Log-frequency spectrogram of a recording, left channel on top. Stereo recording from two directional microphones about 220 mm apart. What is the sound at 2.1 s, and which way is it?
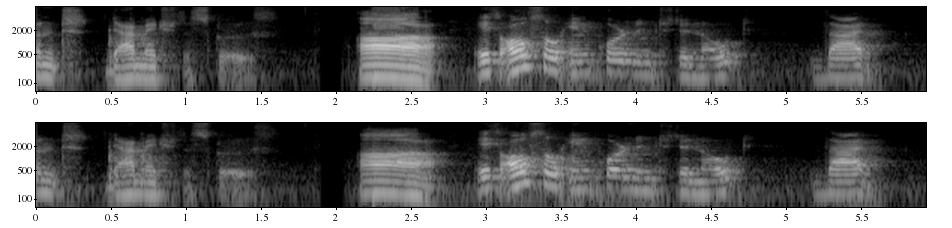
Speech, 50° left (ahead or behind).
